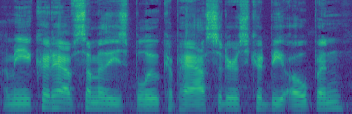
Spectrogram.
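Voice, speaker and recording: Talking at a moderate pace in a mid-range voice, this host repairs vintage electronics on camera. His commentary is casual and unscripted, muttered as he thinks aloud through the work, with steady noise in the background.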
